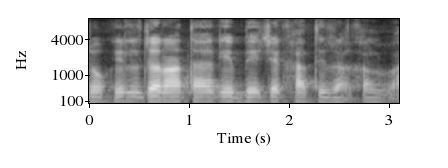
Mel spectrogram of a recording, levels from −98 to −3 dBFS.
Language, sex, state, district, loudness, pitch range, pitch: Bhojpuri, male, Bihar, Gopalganj, -21 LUFS, 105-110 Hz, 110 Hz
